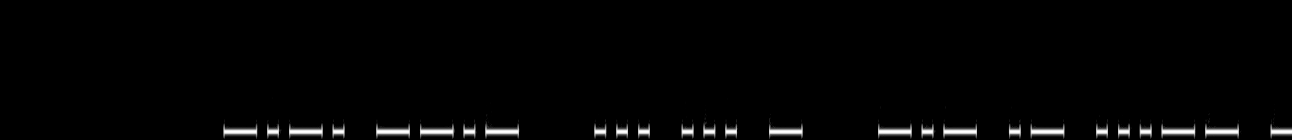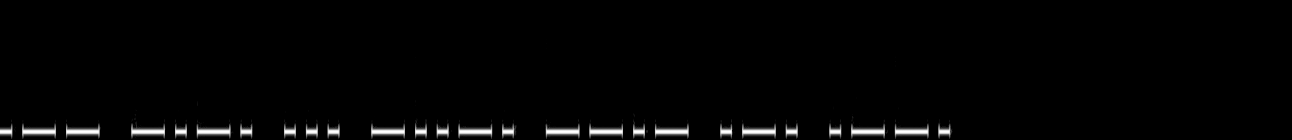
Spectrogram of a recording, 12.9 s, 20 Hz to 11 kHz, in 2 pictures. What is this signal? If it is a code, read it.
Morse code, heard as a keyed tone, about 22 wpm, 700 Hz. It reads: CQ SST KA3OCS/QRP
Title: K1USN SST QSO Practice - 22wpm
